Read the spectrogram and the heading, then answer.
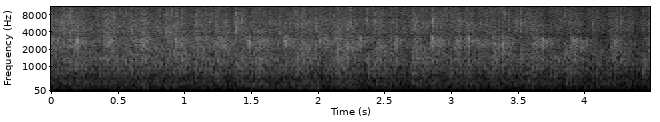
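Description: An audience at Nortonsville Church of God applauds in a dense, steady wash of many hands clapping, sustained at an even loudness for several seconds with no voices over it.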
